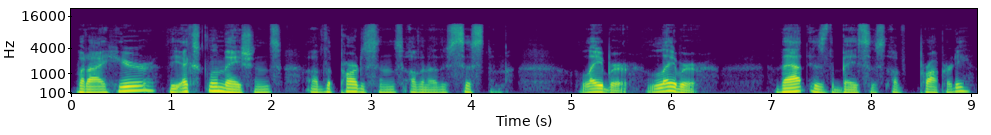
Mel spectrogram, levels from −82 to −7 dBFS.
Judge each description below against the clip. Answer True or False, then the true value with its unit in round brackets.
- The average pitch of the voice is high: False (115 Hz)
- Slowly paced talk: True (125 wpm)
